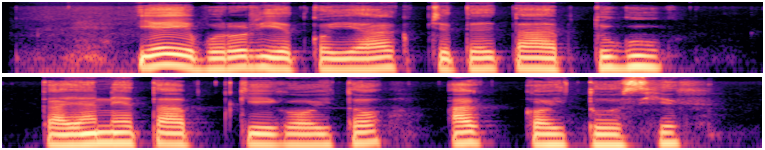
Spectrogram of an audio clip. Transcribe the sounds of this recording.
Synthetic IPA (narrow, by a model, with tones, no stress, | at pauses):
jɛ˦e˨bo˨ɾo˦ɾje˨t̚kɔ˨ja˨k̚t͡ʃe˨tɛ˦tap̚tu˦ɡu˦k | ka˨janɛ˦ta˦p̚ | kɪ˨kɔ˨jtɔ˦ | a˦kːɔ˨jto˨sje˦k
